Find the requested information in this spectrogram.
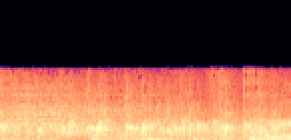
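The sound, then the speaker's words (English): Congregation clapping hands in praise during a church service, a steady, dense patter of claps running under sustained musical tones. “Let's just give the Lord a hand clap of praise.”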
